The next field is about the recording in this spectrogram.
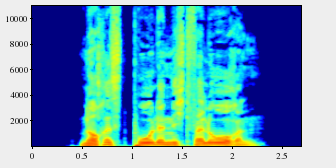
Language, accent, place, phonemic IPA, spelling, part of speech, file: German, Germany, Berlin, /ˌnɔx ɪst ˈpoːlən ˌnɪçt fɐˈloːʁən/, noch ist Polen nicht verloren, phrase, De-noch ist Polen nicht verloren.ogg
- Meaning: all is not lost; hope springs eternal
